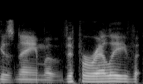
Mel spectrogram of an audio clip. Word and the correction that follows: Zeppeli: the one that JoJo Zeppeli? – Learned. Zeppeli.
